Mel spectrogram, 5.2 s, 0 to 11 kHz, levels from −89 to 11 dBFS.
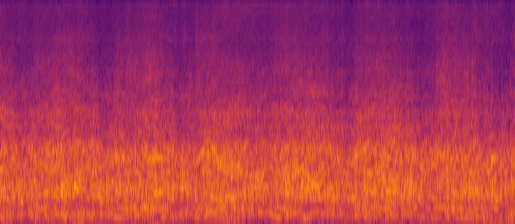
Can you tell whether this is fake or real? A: fake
